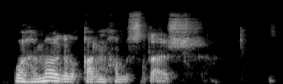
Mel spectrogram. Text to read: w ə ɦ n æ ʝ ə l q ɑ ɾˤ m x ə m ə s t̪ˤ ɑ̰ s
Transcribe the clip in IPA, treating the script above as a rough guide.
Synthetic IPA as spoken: w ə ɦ m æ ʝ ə l q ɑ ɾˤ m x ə m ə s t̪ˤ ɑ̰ ʃ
